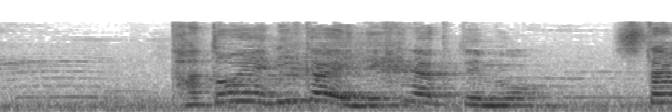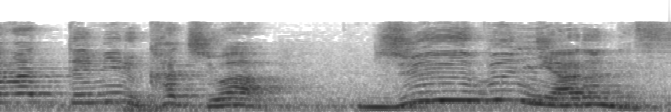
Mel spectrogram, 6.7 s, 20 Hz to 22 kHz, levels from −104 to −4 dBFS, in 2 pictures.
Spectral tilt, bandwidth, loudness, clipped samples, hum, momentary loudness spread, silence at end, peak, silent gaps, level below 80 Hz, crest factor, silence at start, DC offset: -4 dB/octave; 10.5 kHz; -30 LUFS; under 0.1%; none; 18 LU; 0 s; -14 dBFS; none; -58 dBFS; 18 dB; 0 s; under 0.1%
